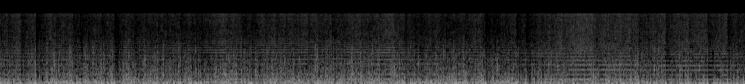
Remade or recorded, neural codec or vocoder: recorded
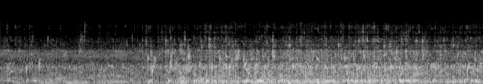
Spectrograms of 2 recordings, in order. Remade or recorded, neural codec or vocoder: remade, vocoder, Vocos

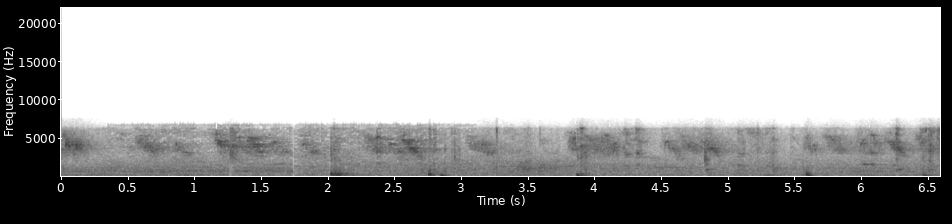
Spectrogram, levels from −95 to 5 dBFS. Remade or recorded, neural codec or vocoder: recorded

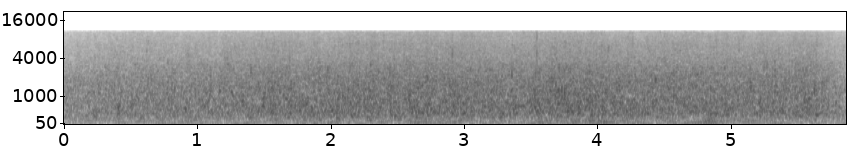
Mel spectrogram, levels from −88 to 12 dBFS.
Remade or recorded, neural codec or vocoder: recorded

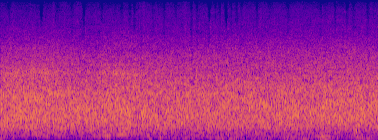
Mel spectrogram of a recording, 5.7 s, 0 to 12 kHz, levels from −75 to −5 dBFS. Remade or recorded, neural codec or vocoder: remade, autoencoder, DAC-VAE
